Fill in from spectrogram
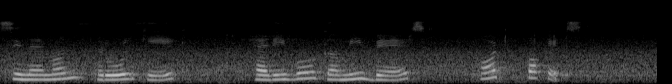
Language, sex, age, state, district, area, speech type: Goan Konkani, female, 30-45, Goa, Pernem, rural, spontaneous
